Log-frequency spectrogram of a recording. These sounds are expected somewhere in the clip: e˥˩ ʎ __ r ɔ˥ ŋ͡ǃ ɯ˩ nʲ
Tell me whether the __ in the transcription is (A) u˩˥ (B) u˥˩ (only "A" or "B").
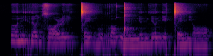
B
